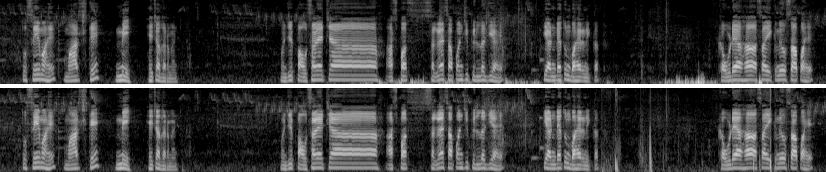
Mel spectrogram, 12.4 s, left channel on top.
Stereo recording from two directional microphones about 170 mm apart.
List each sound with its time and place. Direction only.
0.3 s speech: 5° left (ahead or behind)
4.2 s speech: 15° left (ahead or behind)
10.8 s speech: 30° left (ahead or behind)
